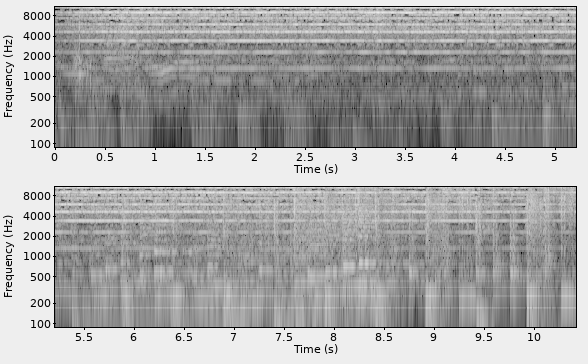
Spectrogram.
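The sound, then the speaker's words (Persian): A school recess bell rings in a continuous, bright, high metallic trill that holds steady throughout. A rhythmic musical beat runs underneath and grows busier toward the end. “شهرام جان زنگ تفریح بزن بره.”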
